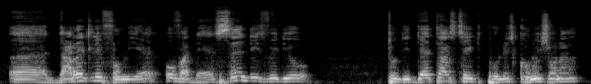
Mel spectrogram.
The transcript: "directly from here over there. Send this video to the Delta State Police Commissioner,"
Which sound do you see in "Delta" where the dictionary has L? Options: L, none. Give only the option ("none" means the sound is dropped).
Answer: none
